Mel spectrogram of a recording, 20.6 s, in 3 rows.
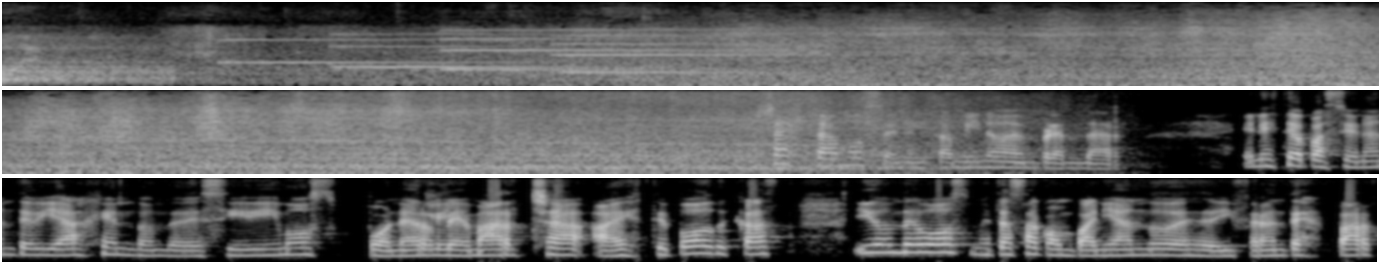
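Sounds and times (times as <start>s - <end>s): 
aircraft engine roar: 0.0s - 12.6s
chime of several staggered tones: 1.1s - 4.7s
speech: 11.0s - 20.6s.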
